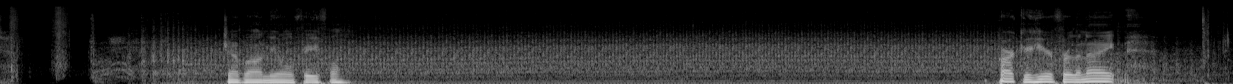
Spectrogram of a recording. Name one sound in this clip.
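A tractor engine chugs steadily at low speed.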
